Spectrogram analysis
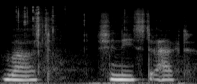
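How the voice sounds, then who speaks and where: Slow, hushed young woman narrating ASMR. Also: mid-range voice, little pitch movement, slight background noise. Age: young adult. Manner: hushed, often whispering, deliberate. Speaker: ASMR performer narrating a story. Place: small indoor room with curtains. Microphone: lapel mic.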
